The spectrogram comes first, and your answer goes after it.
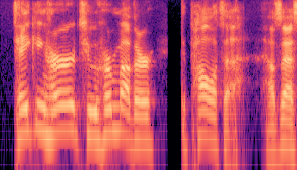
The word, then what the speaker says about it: Hippolyta: welcome her back, taking her to her mother, Hippolyta. How's that sound? Am I doing all right? Hippolyta? Hippolyta? Hippolyta.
